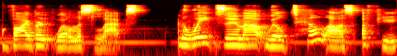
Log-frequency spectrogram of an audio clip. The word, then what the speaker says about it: Zoomer: word for you because I have an Australian accent and I live here in America and I don't pronounce it the way that Americans would so that's Zed o m e r Zumer so the wheat Zumer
